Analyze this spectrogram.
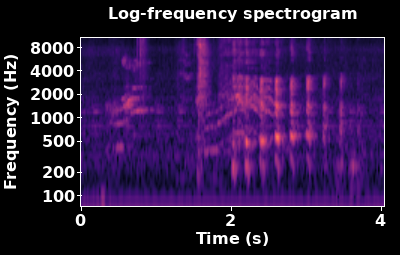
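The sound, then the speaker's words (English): A house cat meows during a tabletop role-playing game session: a few short, fairly faint meows in quick succession, heard over low background hum. “Whoever's cat that was. Adorable.”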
